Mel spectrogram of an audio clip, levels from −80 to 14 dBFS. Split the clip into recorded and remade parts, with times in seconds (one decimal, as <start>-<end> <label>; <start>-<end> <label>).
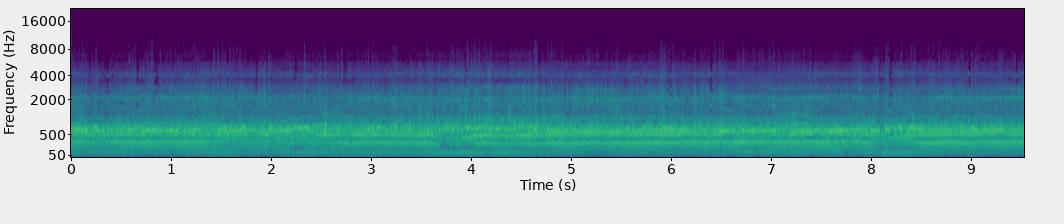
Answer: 0.0-1.9 recorded; 1.9-2.8 remade; 2.8-6.5 recorded; 6.5-7.9 remade; 7.9-9.5 recorded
